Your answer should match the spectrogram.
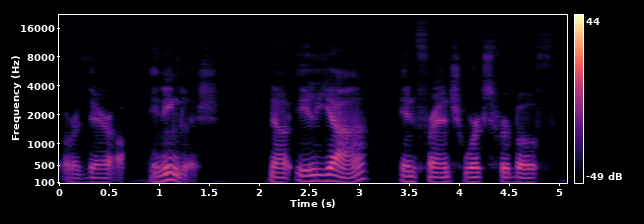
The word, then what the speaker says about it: il y a: It's the expression ilya. So it's three words il. We put it all together. Ilya. So, ilyah expresses the same idea as there is or there in English. Now, ilyah in French works for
